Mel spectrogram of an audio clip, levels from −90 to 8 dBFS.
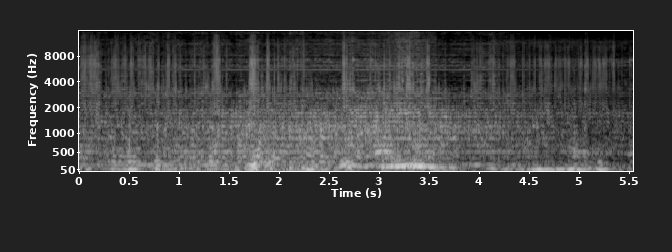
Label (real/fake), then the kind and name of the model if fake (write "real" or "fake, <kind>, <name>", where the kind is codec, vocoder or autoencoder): fake, vocoder, BigVGAN v2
